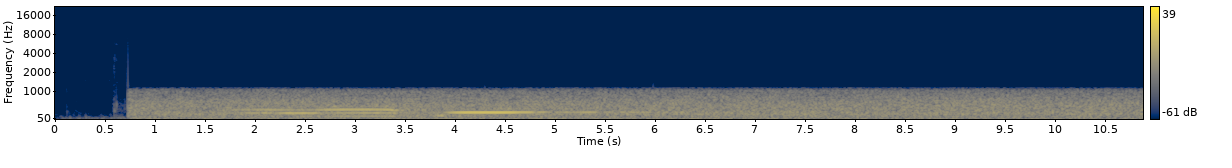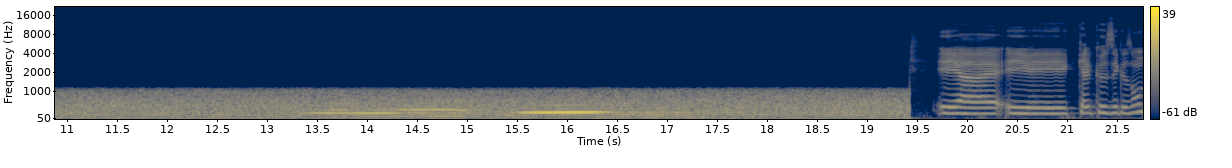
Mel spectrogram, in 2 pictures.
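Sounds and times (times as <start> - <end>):
whale song from a whale population off Oman in the northwestern Indian Ocean: 0.9 - 6.0, 13.0 - 17.8
speech: 21.2 - 21.7.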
